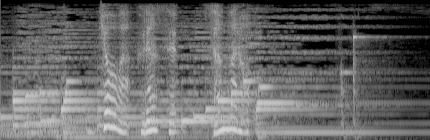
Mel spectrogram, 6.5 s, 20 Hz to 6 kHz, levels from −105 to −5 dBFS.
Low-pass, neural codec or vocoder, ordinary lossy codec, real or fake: 5.4 kHz; none; AAC, 32 kbps; real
